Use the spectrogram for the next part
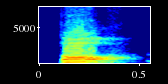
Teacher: dia tidak memiliki sifat hams ya. Jadi dia ee nafas itu tertahan. Jadi jangan sampai dia mengeluarkan udara atau angin th. Dan di sini dia berharakat kasrah ya. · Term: huruf tha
